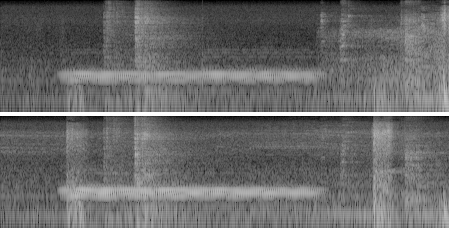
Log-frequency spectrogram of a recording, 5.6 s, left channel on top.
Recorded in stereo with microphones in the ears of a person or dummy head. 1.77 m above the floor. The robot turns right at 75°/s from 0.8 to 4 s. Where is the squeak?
25° left (ahead or behind), 1.5 m.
